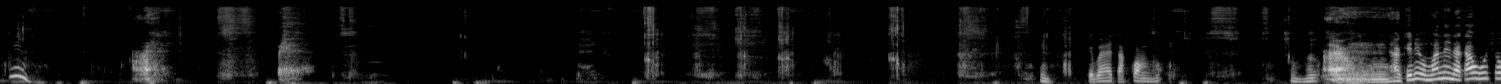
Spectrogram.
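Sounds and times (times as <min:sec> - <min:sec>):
person chewing and crunching food: 0:04.5 - 0:13.9.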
